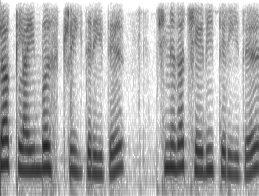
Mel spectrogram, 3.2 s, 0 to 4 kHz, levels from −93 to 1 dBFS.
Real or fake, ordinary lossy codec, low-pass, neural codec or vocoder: real; Opus, 16 kbps; 3.6 kHz; none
